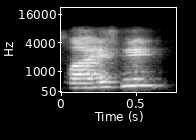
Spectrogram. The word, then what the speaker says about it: Calliope: My name's Calliope, and so that's how you pronounce it.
